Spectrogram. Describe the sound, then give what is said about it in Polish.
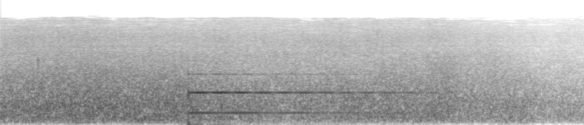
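Ocean surf washes steadily as a broad, hissing roar that swells slightly and slowly ebbs, with a soft sustained chime-like tone ringing over it midway. No one speaks. “Fala się wznosi, fala opada.”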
